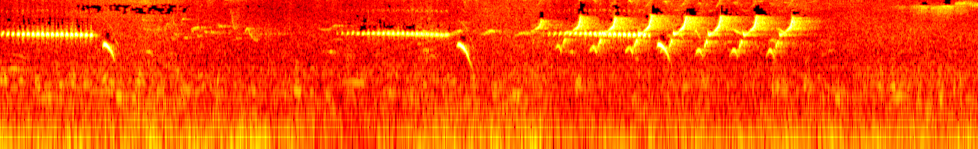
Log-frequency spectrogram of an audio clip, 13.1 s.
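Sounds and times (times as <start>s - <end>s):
falling bird whistle: 0.0s - 1.6s, 4.4s - 6.4s, 7.1s - 10.8s
rising bird chirps: 0.0s - 3.6s, 4.3s - 10.9s
bird trill: 0.0s - 10.9s
lower bird chirps: 0.0s - 11.0s.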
